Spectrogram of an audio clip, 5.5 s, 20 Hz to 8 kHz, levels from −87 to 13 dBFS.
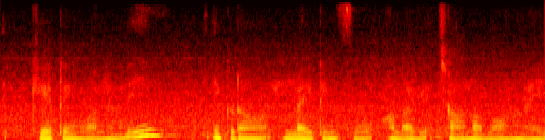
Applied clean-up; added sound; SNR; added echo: none; none; none; none.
